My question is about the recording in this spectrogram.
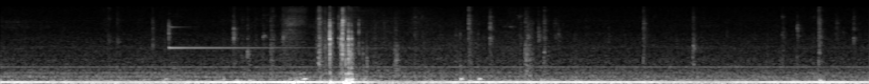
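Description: Steady low electrical hum with scattered light clicks and taps, and a short cluster of louder knocks about three and a half seconds in.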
